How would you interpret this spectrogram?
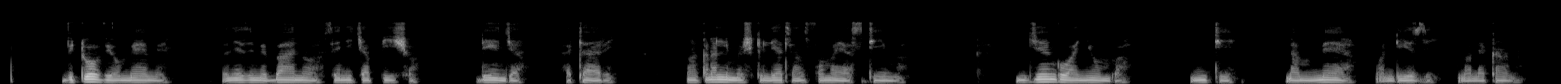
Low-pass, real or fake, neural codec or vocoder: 7.2 kHz; real; none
